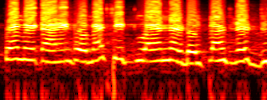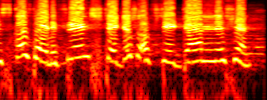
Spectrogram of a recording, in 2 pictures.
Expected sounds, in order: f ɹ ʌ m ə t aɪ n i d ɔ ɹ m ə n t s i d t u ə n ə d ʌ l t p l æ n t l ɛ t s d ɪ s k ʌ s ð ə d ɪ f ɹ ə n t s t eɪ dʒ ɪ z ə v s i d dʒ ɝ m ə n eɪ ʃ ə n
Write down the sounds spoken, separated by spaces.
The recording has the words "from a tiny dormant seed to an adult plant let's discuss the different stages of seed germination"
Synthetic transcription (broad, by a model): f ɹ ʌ m ə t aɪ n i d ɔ m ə t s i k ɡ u ə n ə d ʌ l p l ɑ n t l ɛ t d ɪ s k ʌ s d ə d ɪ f ɹ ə n t s t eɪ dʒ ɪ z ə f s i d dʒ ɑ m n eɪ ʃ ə n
